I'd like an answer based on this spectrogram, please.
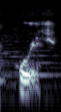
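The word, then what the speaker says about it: Köhler: El experimento de Kohler o Kuller. Lo digo así porque él es alemán, entonces tal vez la mejor manera de pronunciarlo sea Kuller, ¿sí?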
